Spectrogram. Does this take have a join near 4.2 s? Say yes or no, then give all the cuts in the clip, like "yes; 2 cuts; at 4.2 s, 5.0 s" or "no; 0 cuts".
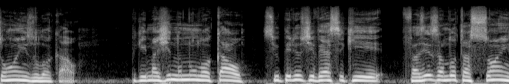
no; 2 cuts; at 1.2 s, 2.5 s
